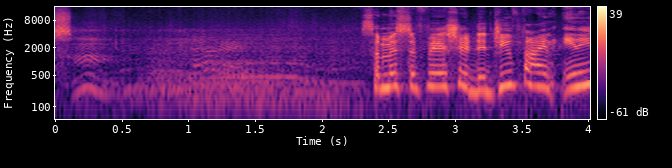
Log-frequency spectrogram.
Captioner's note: crowd gasping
